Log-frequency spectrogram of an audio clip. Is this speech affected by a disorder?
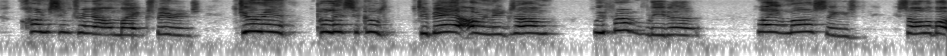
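Yes: cerebral palsy; wheelchair user.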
